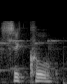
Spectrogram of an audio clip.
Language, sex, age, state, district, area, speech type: Punjabi, male, 18-30, Punjab, Mansa, urban, read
